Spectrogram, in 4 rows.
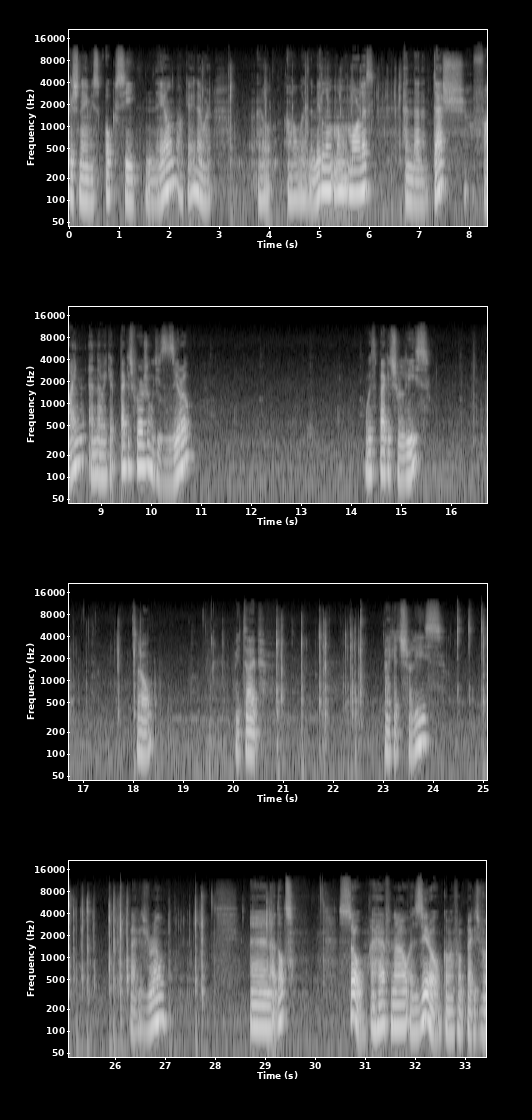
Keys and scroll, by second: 3.2 Right, 3.8 Right, 5.0 Right, 5.3 Right, 5.7 Right, 5.9 Right, 6.0 Right, 6.2 Right, 6.4 Right, 6.5 Right, 16.6 Right, 17.3 Right, 17.5 Right, 18.0 Right, 20.8-22.9 typing, 24.9-27.5 typing.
